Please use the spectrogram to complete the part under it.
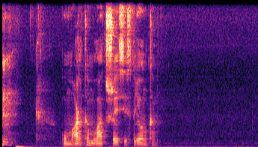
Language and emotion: Russian, neutral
